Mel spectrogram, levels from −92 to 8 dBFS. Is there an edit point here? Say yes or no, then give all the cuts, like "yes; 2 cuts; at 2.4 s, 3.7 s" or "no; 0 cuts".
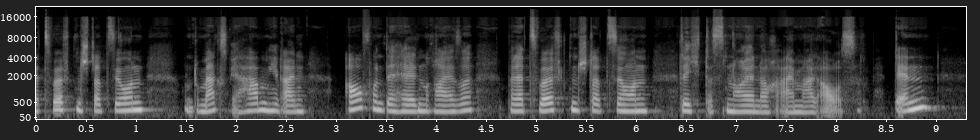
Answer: yes; 4 cuts; at 1.9 s, 2.4 s, 3.5 s, 6.4 s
